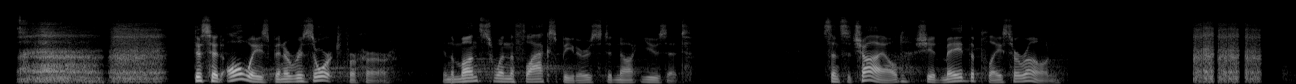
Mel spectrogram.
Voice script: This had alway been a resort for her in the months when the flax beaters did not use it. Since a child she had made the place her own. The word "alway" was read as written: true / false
false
